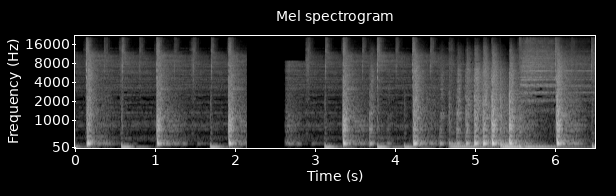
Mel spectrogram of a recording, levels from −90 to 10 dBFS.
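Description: At 2.14 s the music drops out for about 0.45 s in a stream reconnect: the decoder restarts and playback resumes roughly 0.98 s earlier, replaying a passage.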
